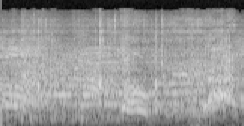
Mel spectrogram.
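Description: Pro wrestling arena crowd cheering on a wrestler's comeback, a loud, continuous roar of many voices with scattered shouts and rising whoops rolling over one another.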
